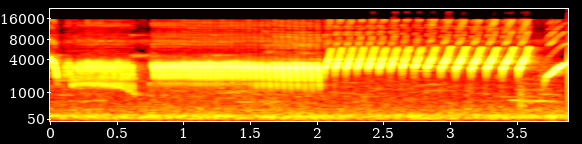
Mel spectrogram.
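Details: Domestic canary in full song for training young canaries: a loud buzzy trill, a long steady rapid rattle, then a series of rising-and-falling swept notes and a closing upward whistle.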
